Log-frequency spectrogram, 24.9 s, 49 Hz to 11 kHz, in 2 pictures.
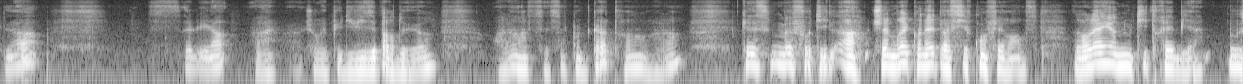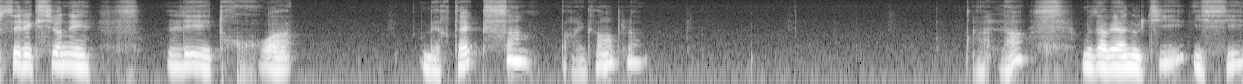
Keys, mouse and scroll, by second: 1.6 ctrl+click, 4.4 click, 5.8-7.1 drag, 7.3-8.6 scroll down 5, 10.3-10.9 right drag, 16.5 click, 19.2 ctrl+click, 21.7 ctrl+click.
